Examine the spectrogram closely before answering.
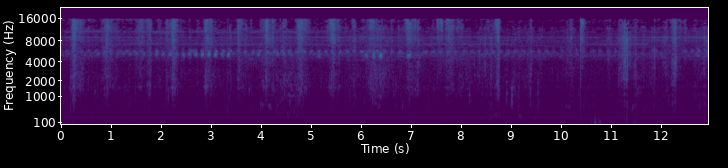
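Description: Faint footsteps and swishing through tall weeds at a steady walking pace. Insects chirp in a high, pulsing trill that comes and goes.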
